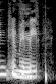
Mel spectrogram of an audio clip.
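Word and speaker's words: Nk'Mip: Incomeep. N-K. – N-K apostrophe M-I-P pronounced Incomeep.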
